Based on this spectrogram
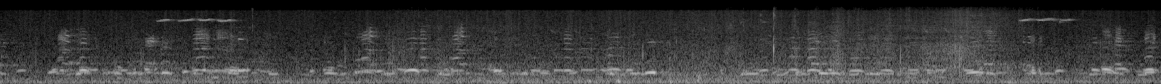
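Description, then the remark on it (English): A couple of greylag geese honk and cackle in repeated bursts over steady outdoor background noise like running water or wind, with a faint high chirp now and then. “Couple of geese in there, couple of grey-lag geese.”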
